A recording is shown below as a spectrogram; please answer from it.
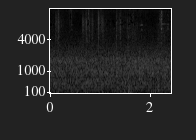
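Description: Horse hooves in The Last of Us video game, a dense, continuous clatter of hoofbeats blended with broad ambient noise, moderately loud and without speech.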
